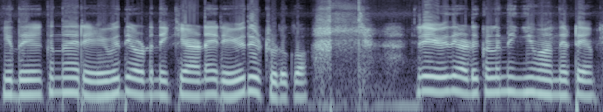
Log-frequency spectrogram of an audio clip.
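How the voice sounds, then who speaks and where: A woman's voice: mid-range voice, fairly even intonation, racing, mellow, a little hiss or hum. A woman vlogger retelling a TV serial episode in a storytelling manner. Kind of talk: TV serial recap narration.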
